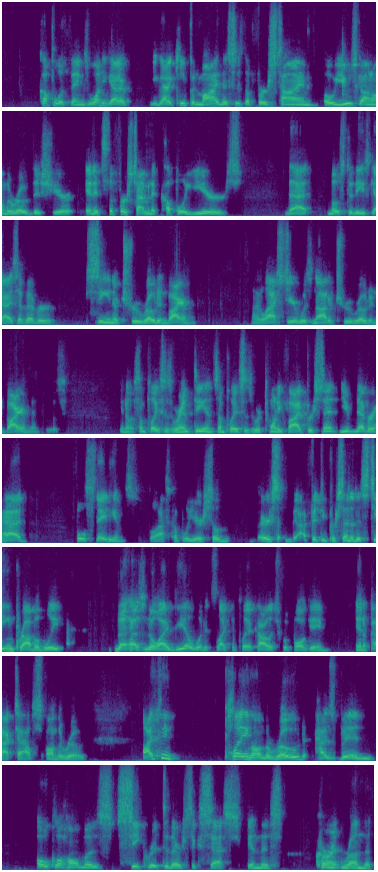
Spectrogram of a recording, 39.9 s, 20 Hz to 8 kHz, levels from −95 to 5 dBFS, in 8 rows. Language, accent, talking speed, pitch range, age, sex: English, American, 185 wpm, 100-140 Hz, 40-59, male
